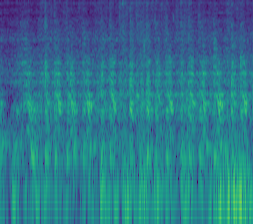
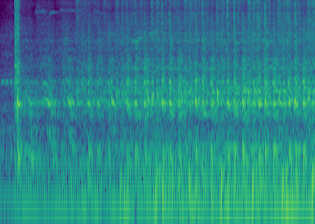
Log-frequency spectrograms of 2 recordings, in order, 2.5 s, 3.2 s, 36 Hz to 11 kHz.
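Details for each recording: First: Classic VW Scirocco Scala, first start after sitting 6 years, fuel cap off to vent tank: rapid even cranking with uneven puffs as cylinders try to fire but never run; fuel suspected, possibly too much. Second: Classic VW Scirocco Scala after sitting 6 years catches on cranking with throttle applied straight away, then holds a low, slightly uneven beat with throttle swells; runs, oil smoke smelled.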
